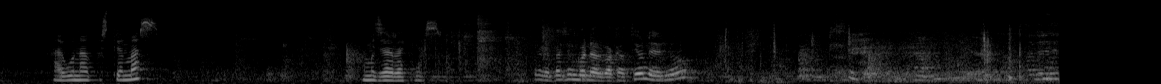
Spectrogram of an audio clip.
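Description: A woman speaks calmly into a microphone at close range.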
